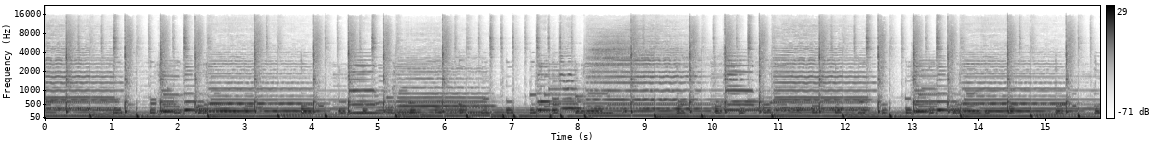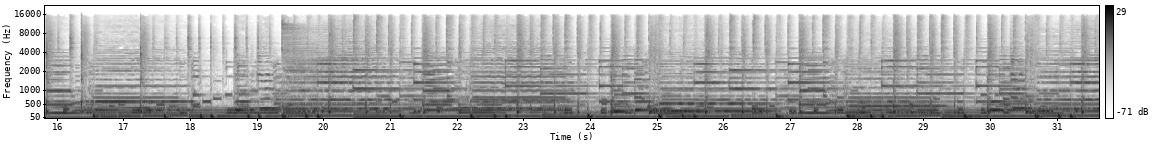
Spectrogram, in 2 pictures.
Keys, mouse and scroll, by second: 1.5-1.9 scroll up 1, 2.0 a, 3.1 s, 5.8 a, 6.0 a, 6.2 middle click, 6.6-7.2 scroll up 2, 7.4-8.3 scroll down 1, 8.3-9.0 scroll down 2, 9.0 l, 10.4 s, 15.0 Tab, 15.4 a, 15.6 a, 15.7-17.7 middle drag, 17.7 scroll up 1, 18.0 scroll down 3, 18.4-19.6 shift+middle drag, 19.6 Tab, 20.2 a, 20.6 Tab, 21.2 click, 22.0 KP_1, 25.5-26.8 drag, 29.1 click.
